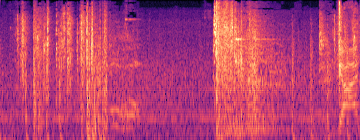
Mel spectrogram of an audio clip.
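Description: Enemy gunfire in The Last of Us comes in rapid bursts of shots, a volley, a pause, then another heavy burst, loud and close, with a voice speaking between them.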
